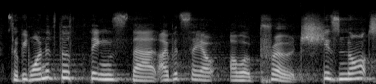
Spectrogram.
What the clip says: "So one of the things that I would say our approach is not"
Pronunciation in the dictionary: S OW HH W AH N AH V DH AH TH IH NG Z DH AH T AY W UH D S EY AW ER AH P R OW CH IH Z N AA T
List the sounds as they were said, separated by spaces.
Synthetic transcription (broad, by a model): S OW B W AH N AH V DH AH TH IH NG Z DH AH T AY W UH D S EY AW ER AH P R OW CH IH Z N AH T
